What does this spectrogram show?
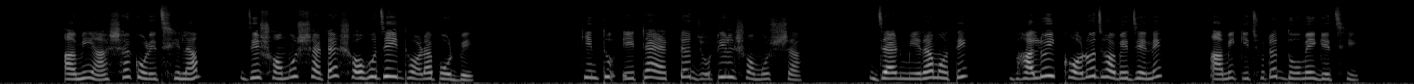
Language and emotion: Bengali, sad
